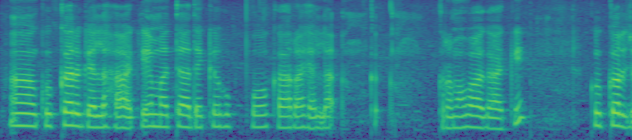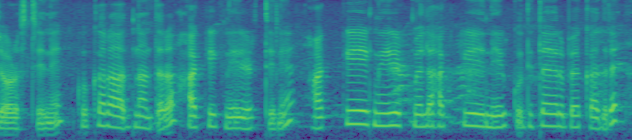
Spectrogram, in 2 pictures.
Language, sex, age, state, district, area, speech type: Kannada, female, 45-60, Karnataka, Kolar, rural, spontaneous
